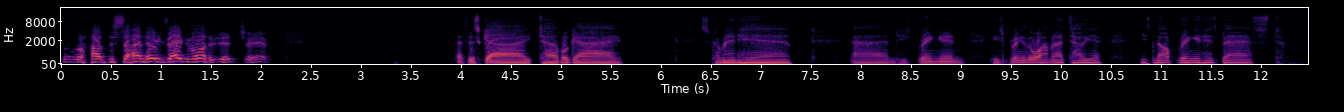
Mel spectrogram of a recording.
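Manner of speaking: passable camp presidential caricature, put-on voice. Joking with the others: passable Donald Trump impression. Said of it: "That was a passable impression".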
